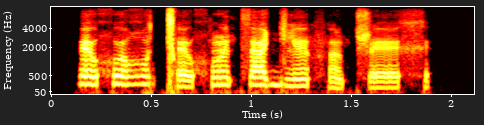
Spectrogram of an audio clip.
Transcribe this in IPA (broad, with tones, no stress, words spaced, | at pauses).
ɛ˧χʷɛ˧ʁʷɪ˧ ǀɛ˨χʷɛ̃˦ t͡sa˦d͡ʑɛ̃˧fã˨ ʈ͡ʂɛ˧x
